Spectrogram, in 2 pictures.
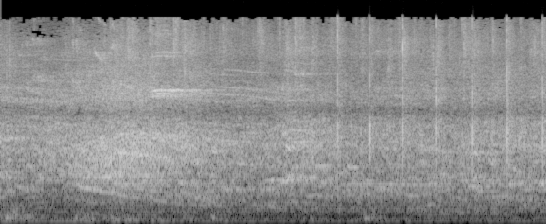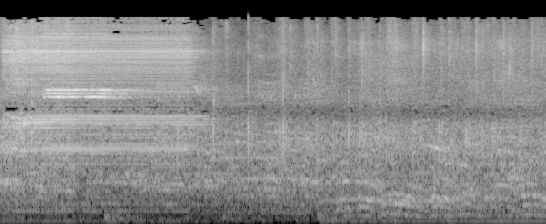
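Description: Basketball game in a gym: the ball bouncing on the hardwood and players' and spectators' voices over a steady crowd murmur. About halfway through, a scoreboard horn sounds a steady electronic tone for about two seconds.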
